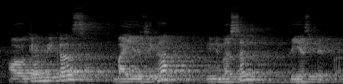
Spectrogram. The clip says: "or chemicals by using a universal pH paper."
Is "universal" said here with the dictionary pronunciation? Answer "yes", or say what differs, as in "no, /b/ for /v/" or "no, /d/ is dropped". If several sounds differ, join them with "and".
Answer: no, /b/ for /v/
